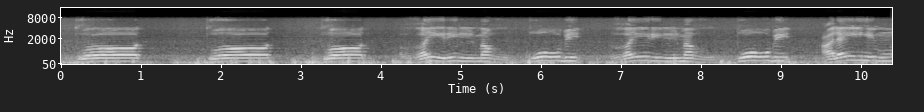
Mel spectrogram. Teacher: اب دونوں طرف آ جائے، دونوں زبان کی دونوں کروٹوں کو اوپر لگائیں گے ڈاڑوں پر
